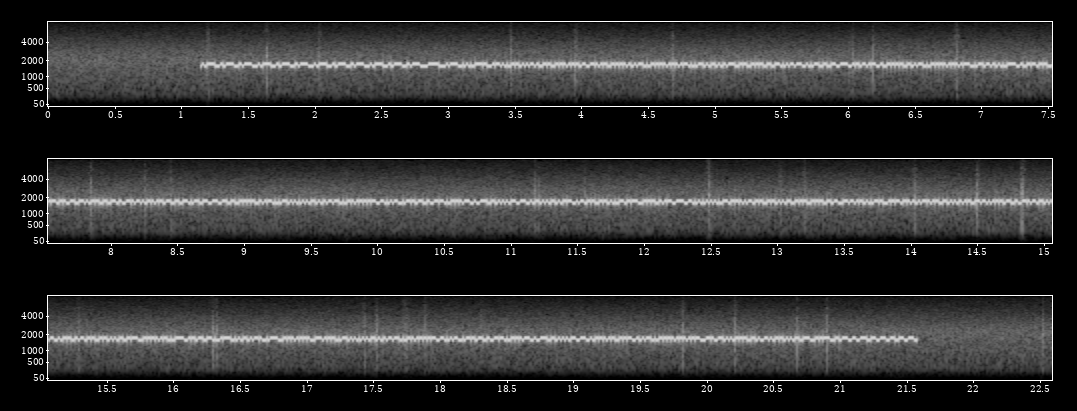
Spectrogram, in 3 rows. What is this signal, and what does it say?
NAVTEX (SITOR-B), 100 baud, 170 Hz shift, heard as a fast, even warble, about 1700 Hz centre, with static crashes. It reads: CINZEIS, DEBULHADORA, AUTOPROPULSADAS, ESTACIONARIA, TALOS, MULTIFUNCIONAL, RASTEJANTE, ESTACIONARIAS, CORREIA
